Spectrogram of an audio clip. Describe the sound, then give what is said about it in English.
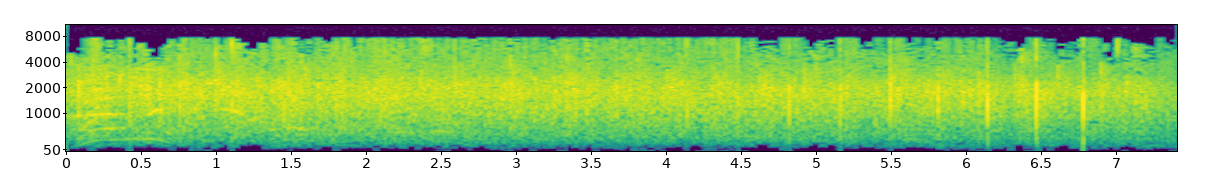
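An audience applauds steadily for several seconds, giving the Lord a hand clap, a dense wash of many hands clapping at once, with a few sharper individual claps standing out near the end. “If you're thankful for that, why don't you give the Lord a hand clap?”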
